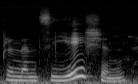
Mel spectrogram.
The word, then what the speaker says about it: pronunciation: In 5-syllabled word pronunciation, the penultimate syllable is more prominent, that is pronunciation.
